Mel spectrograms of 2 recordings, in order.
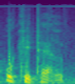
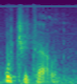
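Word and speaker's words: Uchitelle: این رو نویسنده یا خبرنگار و یا اقتصاددانی به اسم لوئیس اوچیتل یا اوکیتل، اوچیتل بیشتر تلفظ میشه، که خبرنگار اقتصادی نیویورک تایمز نوشته.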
